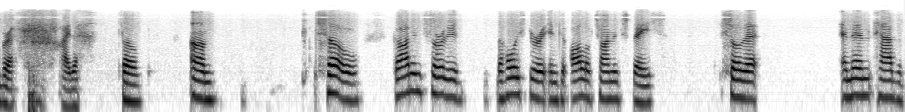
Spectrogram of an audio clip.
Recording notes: ACIM Daily Conference Call.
